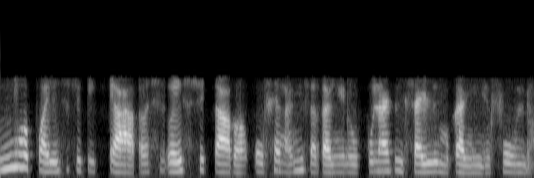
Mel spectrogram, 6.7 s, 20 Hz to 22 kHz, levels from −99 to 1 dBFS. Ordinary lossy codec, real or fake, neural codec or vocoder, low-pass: none; fake; codec, 16 kHz, 0.8 kbps, ZipCodec; 3.6 kHz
